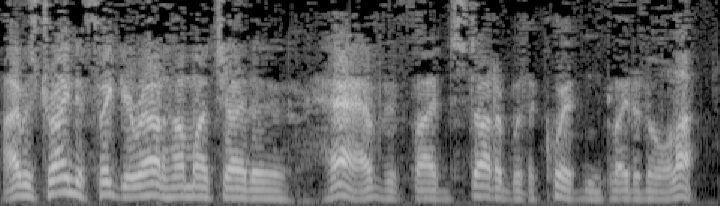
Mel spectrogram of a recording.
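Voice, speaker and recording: An actor playing a wry, cocky private detective, narrating and talking in a dry, laconic old-time radio style. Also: male voice, mid-range voice, moderate pace, slightly rough, close to an everyday voice, low-quality recording. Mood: wry narration.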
